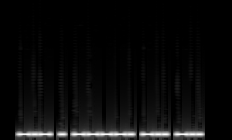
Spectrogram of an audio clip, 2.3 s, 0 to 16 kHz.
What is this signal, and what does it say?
Morse code, heard as a keyed tone, about 36 wpm, 700 Hz. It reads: KE9DD
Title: USA Call Signs - 5 Characters - Repeated 3x - 35wpm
